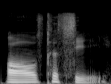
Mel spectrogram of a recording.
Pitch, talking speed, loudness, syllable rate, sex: 100 Hz, 160 wpm, -17 LUFS, 3.1 syllables/s, male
